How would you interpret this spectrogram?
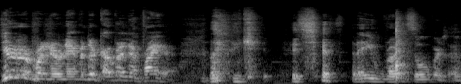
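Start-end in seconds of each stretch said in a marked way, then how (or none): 0.0-1.8 shouted, forceful put-on delivery. Doing the line Michael Gambon shouted at Harry, in a Michael Gambon shouting impression. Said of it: "read it as "shout at Harry," ... everybody imitates it. It's like".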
